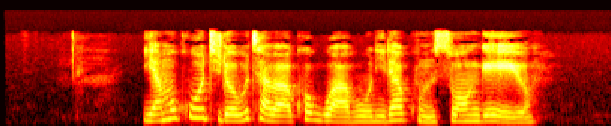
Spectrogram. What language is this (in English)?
Ganda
